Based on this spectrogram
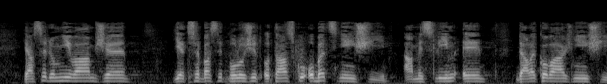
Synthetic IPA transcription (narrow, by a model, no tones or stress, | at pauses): jaːsɛdo̞mɲiːvaːmʒɛ | jɛt̪r̥ɛbasɪpo̞lo̞ʒɪt̪ʔo̞t̪aːskuʔo̞bɛt͡sɲɛjʃiːʔa̰mɪsliːmʔɪdalɛko̞vaːʒɲɛjʃiː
